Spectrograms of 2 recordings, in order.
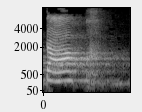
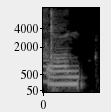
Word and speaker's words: talk: Okay, look at the next word, टाक। टॉक से find up करिए। बाल, टॉक। टाल्क, बाल, बेटा टाल्क नहीं बोलेंगे, टाल्क एल साइलेंट है। We should say टॉक, नॉट टॉल्क।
